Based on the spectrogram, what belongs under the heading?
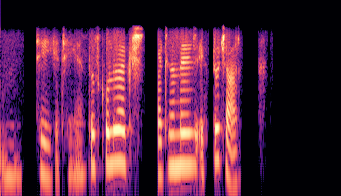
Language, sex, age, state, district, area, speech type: Dogri, female, 30-45, Jammu and Kashmir, Reasi, rural, conversation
